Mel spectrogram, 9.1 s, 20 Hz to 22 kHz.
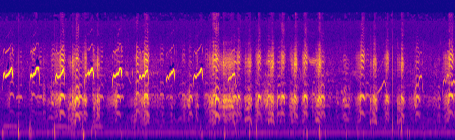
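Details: On a Montana livecam, 12 May 2020, two Charlo goslings call after dropping 30 feet from their nest to join their parents. Quick, regular whistled peeps lead into busier, overlapping chatter, with a low hum underneath.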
